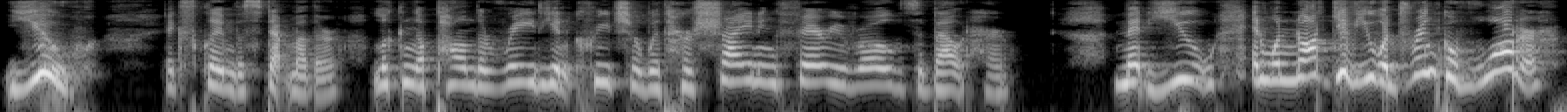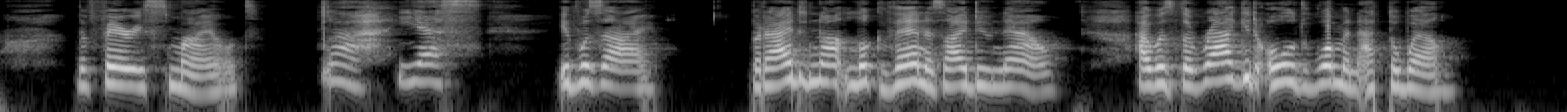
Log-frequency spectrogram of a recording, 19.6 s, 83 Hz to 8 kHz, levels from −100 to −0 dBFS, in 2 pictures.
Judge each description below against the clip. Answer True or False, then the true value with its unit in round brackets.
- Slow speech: False (165 wpm)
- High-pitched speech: True (255 Hz)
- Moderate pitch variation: True (3.8 semitones)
